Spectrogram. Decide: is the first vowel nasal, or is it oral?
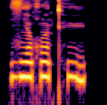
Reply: nasal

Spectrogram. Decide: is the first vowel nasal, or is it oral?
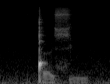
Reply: oral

